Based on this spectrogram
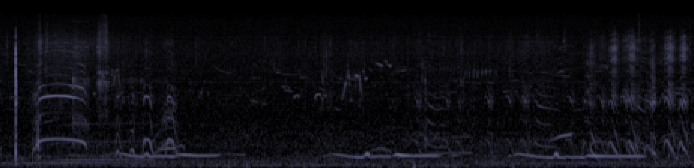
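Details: Greater prairie chickens displaying for breeding territory on a Washington County, Kansas lek: a sharp click opens, then scattered low moaning tones and bursts of arched cackles from several birds, quieter between bouts.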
